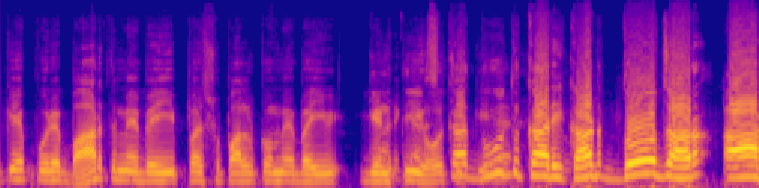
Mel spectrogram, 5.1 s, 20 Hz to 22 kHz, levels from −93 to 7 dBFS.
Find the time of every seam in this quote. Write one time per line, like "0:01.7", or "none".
0:02.9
